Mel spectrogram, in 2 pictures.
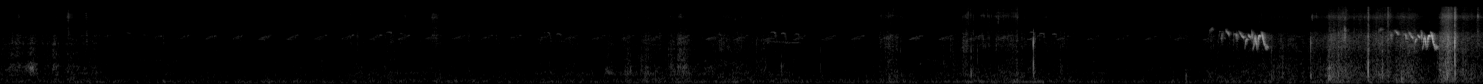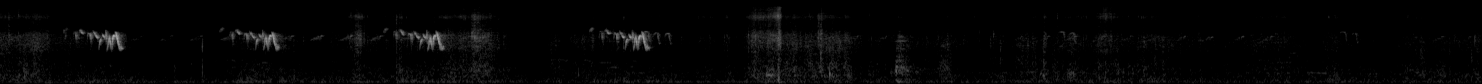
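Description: A bird calls six times in a row, each a loud note falling in pitch, about one and a half to two seconds apart, over a faint fast trill. Crinkly rustling of a plastic bag being handled comes in now and then.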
